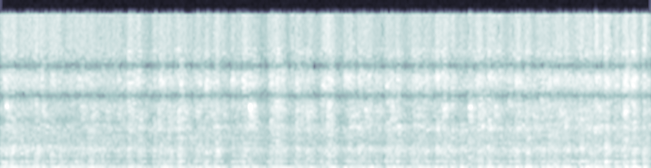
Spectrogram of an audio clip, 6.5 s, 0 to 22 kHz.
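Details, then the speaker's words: 1964 Ford Fairlane 427 big-block FE V8 with modified dual carbs, not yet warmed up: steady burble idling about 900 rpm with light throttle blips rising cleanly; sounds healthy, normal idle and free revving. "It's not even warmed up yet. >> It sounds good, though. >> That revved up about 45 herz."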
